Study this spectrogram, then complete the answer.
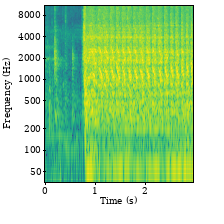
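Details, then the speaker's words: Long-neglected small diesel excavator with a broken cab safety switch: the starter churns at an even cranking rhythm but never catches, because the fuel shutoff solenoid stays closed. They plan to open it manually or use the emergency shutdown. "well the safety switch here inside this cab is broken what you're talking about earlier oh yeah and uh yeah that won't be good because it's turning over good yeah so we might have to manually open up the uh due to the safety wiring here we might have to manually open up the fuel shutoff solenoid"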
